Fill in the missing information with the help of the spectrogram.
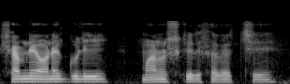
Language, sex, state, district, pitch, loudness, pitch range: Bengali, male, West Bengal, Alipurduar, 115 Hz, -23 LUFS, 110-125 Hz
